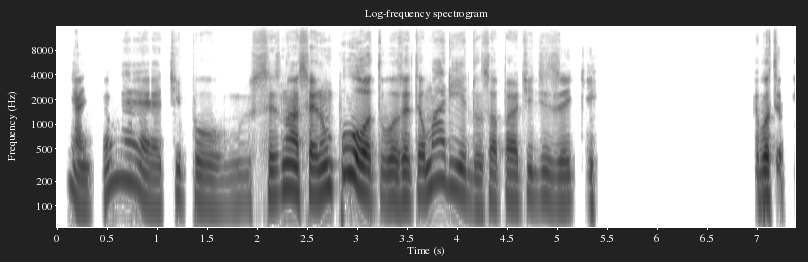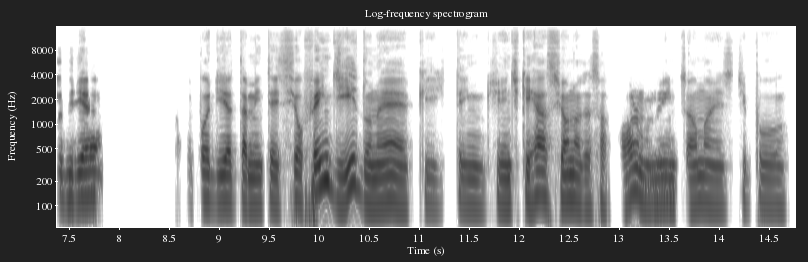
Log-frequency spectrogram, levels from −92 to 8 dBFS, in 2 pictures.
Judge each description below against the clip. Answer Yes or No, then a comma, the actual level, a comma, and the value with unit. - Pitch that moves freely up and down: No, average, 4.1 semitones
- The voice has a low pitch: Yes, low, 120 Hz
